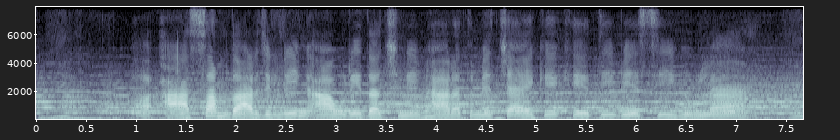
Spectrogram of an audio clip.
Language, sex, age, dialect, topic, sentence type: Bhojpuri, female, 51-55, Northern, agriculture, statement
